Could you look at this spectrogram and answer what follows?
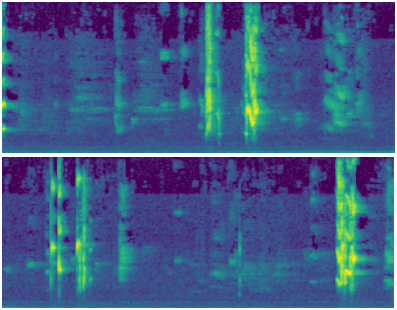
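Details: Tamed pet lovebirds give sparse, sharp high chirps, mostly single or paired, separated by long quiet gaps, with a faint low hum in the middle.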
